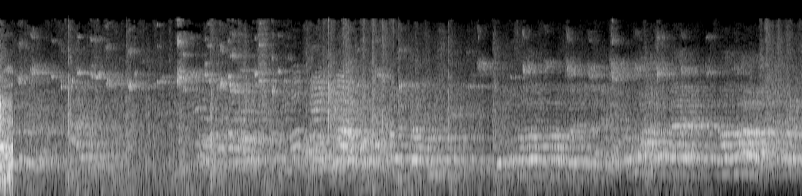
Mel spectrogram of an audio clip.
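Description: A basketball bouncing on a wooden gym floor during play, with players' voices calling out.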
